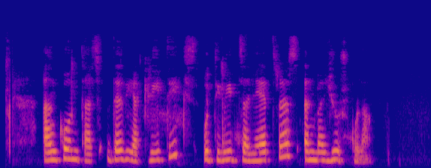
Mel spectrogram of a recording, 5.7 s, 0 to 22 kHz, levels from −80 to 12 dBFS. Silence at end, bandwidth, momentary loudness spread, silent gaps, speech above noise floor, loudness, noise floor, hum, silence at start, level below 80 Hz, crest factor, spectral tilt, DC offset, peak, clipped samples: 0.8 s; 9.4 kHz; 12 LU; none; 43 dB; -22 LUFS; -65 dBFS; none; 0.1 s; -72 dBFS; 20 dB; -7 dB/octave; under 0.1%; -2 dBFS; under 0.1%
